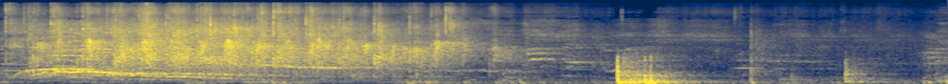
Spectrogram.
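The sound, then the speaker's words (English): A church audience applauds loudly for a preacher, the dense clapping tapering off after several seconds, followed by a few scattered thuds and light movement sounds. “Let's have another round of applause”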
